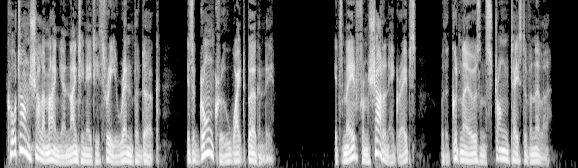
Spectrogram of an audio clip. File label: Commercial; Cathay pacific; Vocal Point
